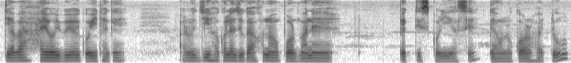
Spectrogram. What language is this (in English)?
Assamese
